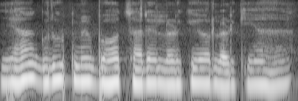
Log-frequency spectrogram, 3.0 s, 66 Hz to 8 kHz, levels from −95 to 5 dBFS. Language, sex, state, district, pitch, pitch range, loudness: Hindi, male, Bihar, West Champaran, 155 Hz, 145-165 Hz, -13 LUFS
